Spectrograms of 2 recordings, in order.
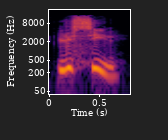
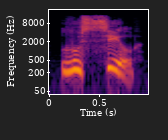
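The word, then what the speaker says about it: Lucille: Как в песне «Люсиль» или «Лусил», как произносят это имя американцы.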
